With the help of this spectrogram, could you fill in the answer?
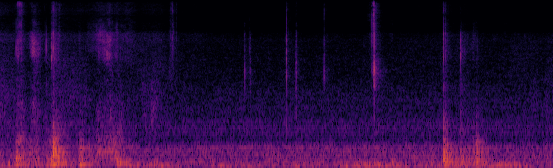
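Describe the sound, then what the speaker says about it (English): Scissors snip yarn string at a knitting machine, giving several faint, quick crisp clicks spread irregularly over a few seconds against quiet background rustle. "we're going to close it up and then we'll cut our string"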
